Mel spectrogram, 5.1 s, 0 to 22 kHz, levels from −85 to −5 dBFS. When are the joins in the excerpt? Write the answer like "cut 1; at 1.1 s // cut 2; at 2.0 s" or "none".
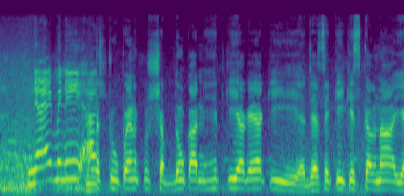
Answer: cut 1; at 1.2 s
